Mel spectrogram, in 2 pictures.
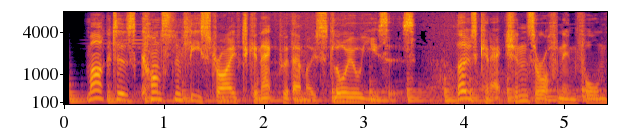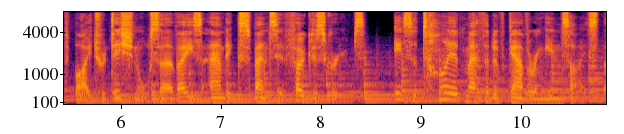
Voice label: english british corporate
